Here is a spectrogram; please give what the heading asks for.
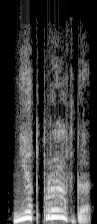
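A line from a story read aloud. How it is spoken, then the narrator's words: Heartfelt voice. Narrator (Russian): сказал Шульга проникновенным голосом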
